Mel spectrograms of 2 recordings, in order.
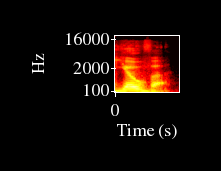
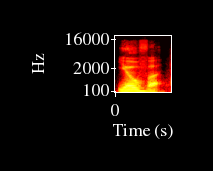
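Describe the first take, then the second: Both takes have the same delivery.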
